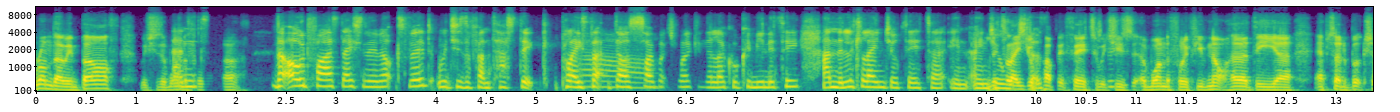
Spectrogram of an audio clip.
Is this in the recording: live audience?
no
